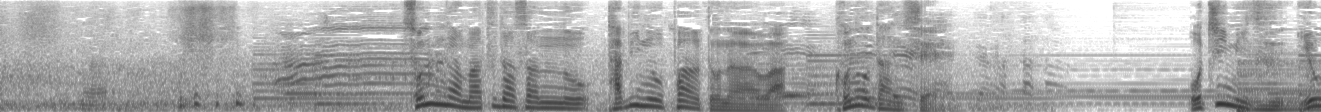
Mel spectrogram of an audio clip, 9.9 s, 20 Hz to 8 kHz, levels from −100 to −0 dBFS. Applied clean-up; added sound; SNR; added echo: none; none; none; none.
